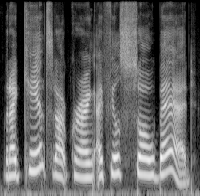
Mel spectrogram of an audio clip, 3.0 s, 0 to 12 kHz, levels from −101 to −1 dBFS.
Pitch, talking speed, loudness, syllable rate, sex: 255 Hz, 180 wpm, -15 LUFS, 3.3 syllables/s, female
